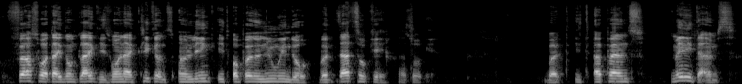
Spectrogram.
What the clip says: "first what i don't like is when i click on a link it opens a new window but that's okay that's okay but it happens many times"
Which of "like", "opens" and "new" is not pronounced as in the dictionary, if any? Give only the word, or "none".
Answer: opens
